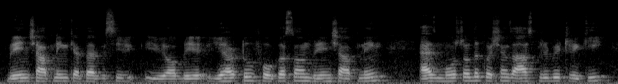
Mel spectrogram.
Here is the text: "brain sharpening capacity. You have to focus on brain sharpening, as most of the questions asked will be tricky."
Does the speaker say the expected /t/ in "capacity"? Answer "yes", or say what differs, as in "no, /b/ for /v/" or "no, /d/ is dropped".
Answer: no, /s/ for /t/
